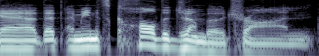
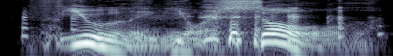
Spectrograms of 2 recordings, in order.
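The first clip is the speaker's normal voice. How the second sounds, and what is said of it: Shang Tsung-style announcer voice. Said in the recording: “like I was fucking Shang Tsung from Mortal Kombat ... announcer voice”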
